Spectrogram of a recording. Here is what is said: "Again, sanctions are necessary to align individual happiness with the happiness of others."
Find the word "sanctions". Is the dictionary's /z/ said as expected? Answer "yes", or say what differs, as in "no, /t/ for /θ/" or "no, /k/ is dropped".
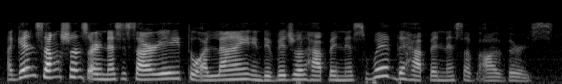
no, /s/ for /z/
